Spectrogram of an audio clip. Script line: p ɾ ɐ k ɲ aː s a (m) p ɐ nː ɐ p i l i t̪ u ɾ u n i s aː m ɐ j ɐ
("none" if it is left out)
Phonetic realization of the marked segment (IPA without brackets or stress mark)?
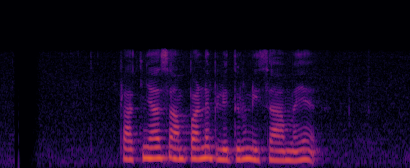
m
